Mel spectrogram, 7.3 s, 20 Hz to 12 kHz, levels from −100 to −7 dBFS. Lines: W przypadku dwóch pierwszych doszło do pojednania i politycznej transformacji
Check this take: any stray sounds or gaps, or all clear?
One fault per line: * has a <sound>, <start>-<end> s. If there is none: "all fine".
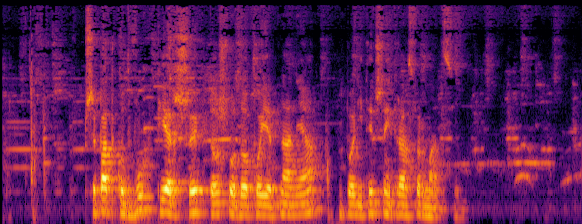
all fine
